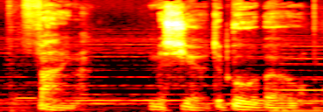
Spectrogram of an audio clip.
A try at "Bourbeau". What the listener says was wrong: The emphasis falls on the last syllable. Bobo.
